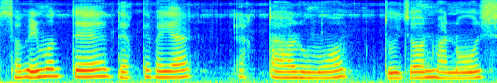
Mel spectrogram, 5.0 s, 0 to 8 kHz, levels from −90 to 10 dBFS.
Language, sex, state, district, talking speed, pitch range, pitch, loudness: Bengali, female, Assam, Hailakandi, 120 wpm, 205-235 Hz, 220 Hz, -15 LUFS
